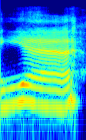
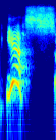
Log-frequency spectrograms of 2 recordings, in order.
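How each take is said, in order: First: The word is stretched out slowly. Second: The word is short, quick and upbeat. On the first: "sometimes I'll draw it out" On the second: "in a short, upbeat, like yes"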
